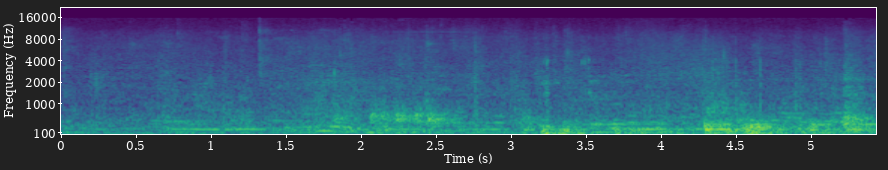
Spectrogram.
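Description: A man talks in a low voice nearby, heard over a microphone in an echoing room.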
